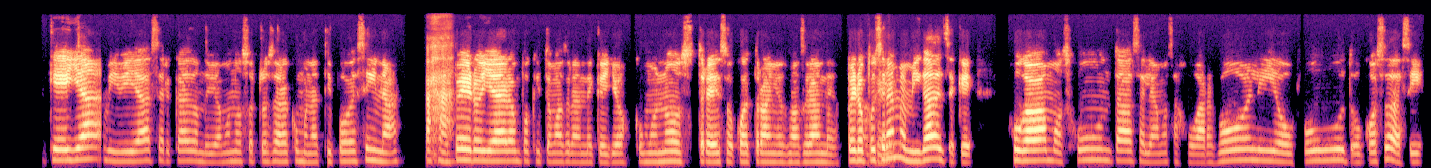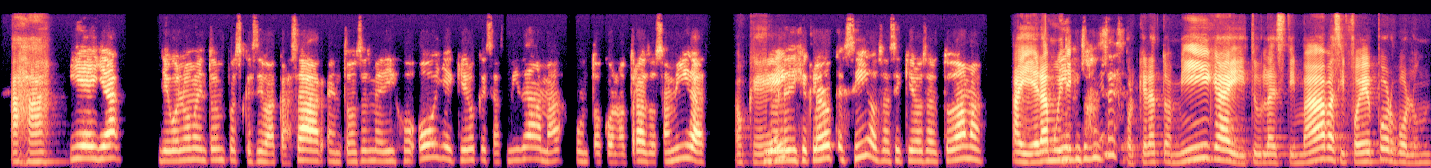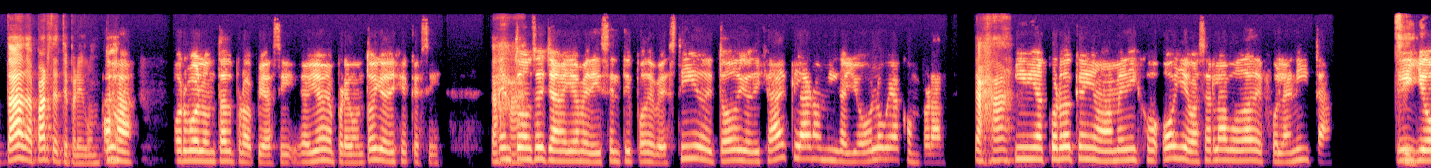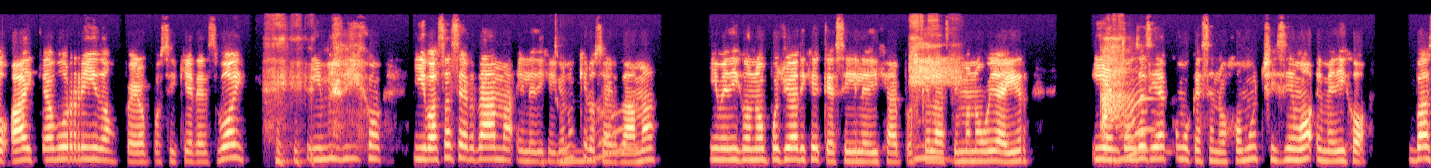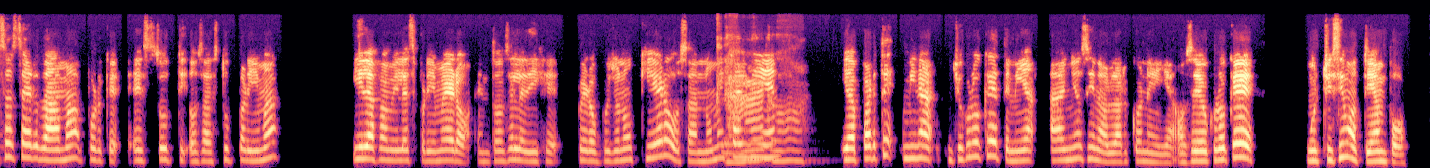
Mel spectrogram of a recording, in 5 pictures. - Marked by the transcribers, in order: other background noise; laughing while speaking: "entonces"; chuckle; laughing while speaking: "me dijo"; gasp
- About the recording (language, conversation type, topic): Spanish, podcast, ¿Cómo reaccionas cuando alguien cruza tus límites?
